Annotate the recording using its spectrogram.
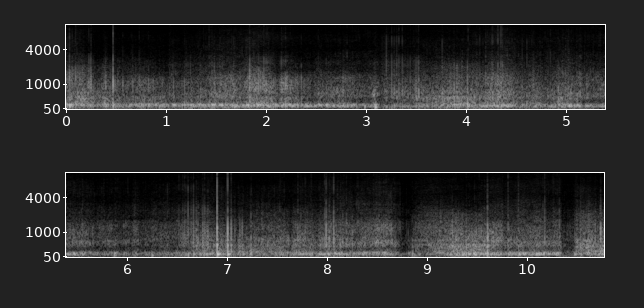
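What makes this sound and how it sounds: Very long, pointed acrylic nails from both hands scratch and tap a single rounded foam microphone windscreen, a soft, hollow cover. The result is a steady, muffled, low rumbling rustle, broken by a few sharper taps and brief dips in level.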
